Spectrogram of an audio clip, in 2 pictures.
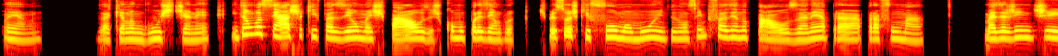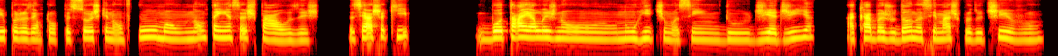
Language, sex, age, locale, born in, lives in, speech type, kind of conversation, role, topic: Portuguese, female, 35-39, pt-BR, Brazil, France, conversation, podcast, host, Que estratégias você usa para ser mais produtivo sem trabalhar mais horas?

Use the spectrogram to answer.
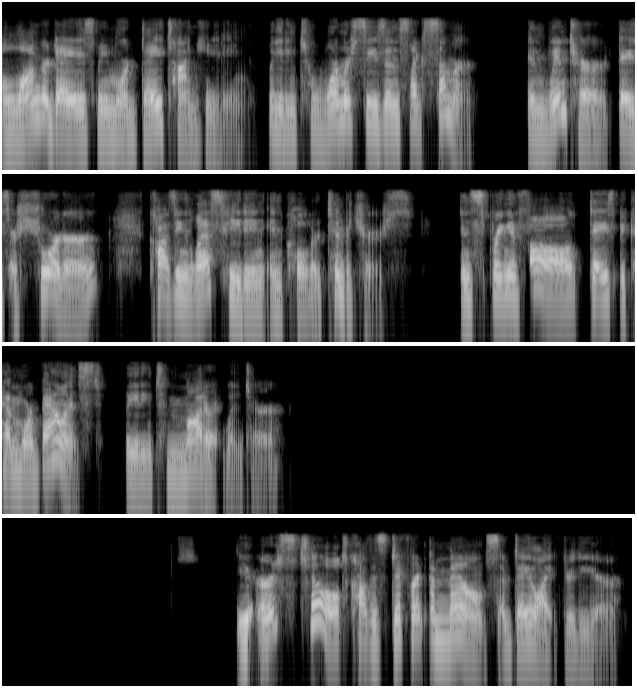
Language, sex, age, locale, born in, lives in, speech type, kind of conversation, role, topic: English, female, 45-49, en-US, United States, United States, read, expert-assistant, expert, How do the seasons change throughout the year?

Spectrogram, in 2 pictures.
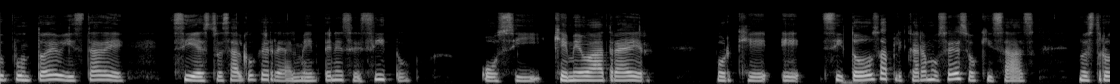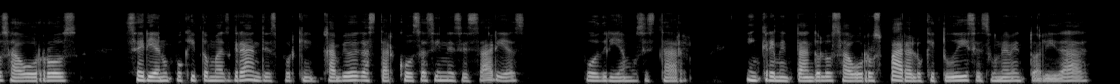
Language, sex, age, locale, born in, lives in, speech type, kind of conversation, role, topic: Spanish, female, 50-54, es-CO, Colombia, United States, conversation, unstructured, none, ¿Cómo decides cuándo gastar o ahorrar dinero?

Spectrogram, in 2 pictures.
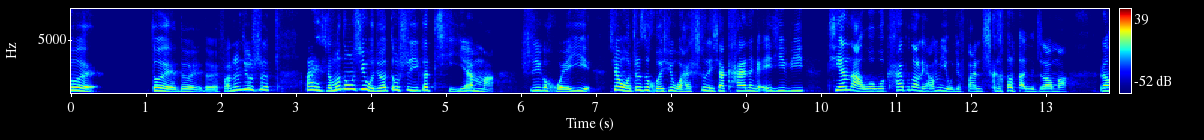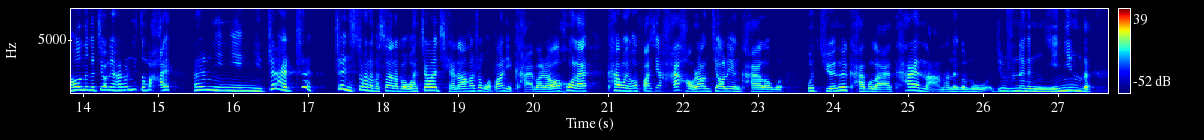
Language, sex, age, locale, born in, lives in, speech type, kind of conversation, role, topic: Chinese, male, 35-39, zh-CN, United States, United States, conversation, unstructured, none, 你最喜欢什么运动？为什么？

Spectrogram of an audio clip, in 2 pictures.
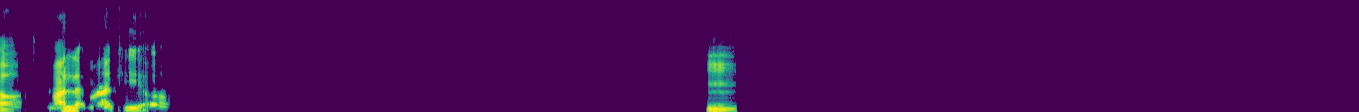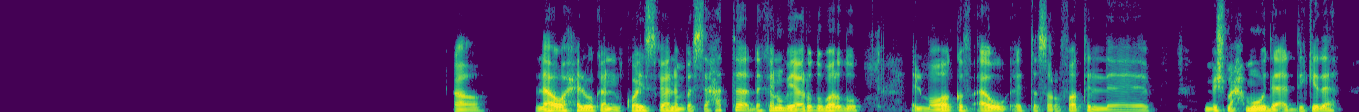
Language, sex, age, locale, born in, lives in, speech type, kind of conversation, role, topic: Arabic, male, 20-24, ar-EG, Egypt, Egypt, conversation, podcast, host, إيه المسلسل اللي بتفتكره من طفولتك ولسه فاكره لحد دلوقتي؟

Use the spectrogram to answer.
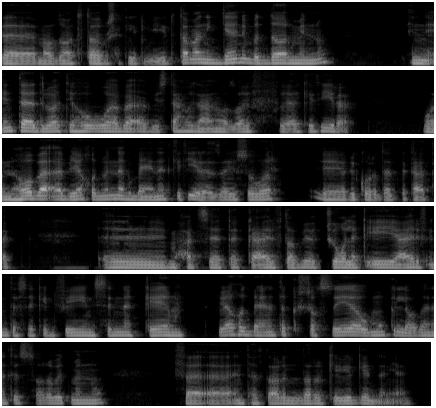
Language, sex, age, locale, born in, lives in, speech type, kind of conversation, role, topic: Arabic, male, 20-24, ar-EG, Egypt, Egypt, conversation, podcast, guest, إزاي بتختار الشغل المناسب ليك؟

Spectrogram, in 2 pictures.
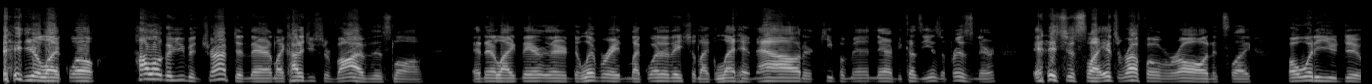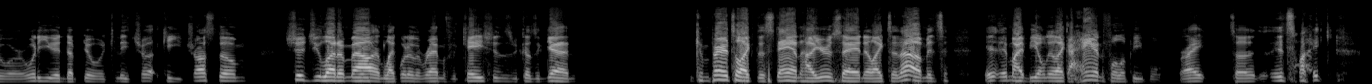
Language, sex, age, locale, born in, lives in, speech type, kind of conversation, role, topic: English, male, 25-29, en-US, United States, United States, conversation, unstructured, none, Which do you prefer, reading a book or watching a movie, and why?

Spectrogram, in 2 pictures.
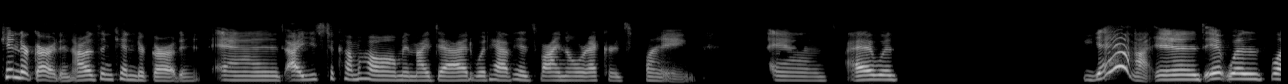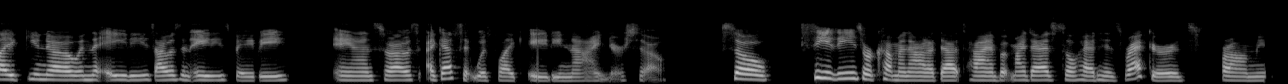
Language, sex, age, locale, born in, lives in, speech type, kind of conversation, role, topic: English, female, 35-39, en-US, United States, United States, conversation, podcast, guest, In what ways can music shape who we are and how we experience life?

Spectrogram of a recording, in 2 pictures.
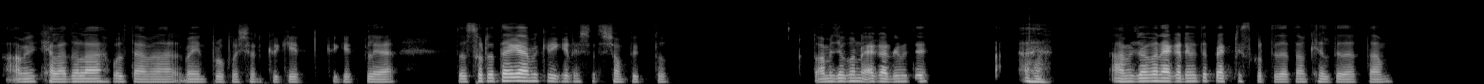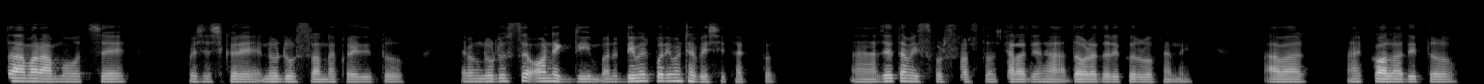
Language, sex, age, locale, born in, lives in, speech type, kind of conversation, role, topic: Bengali, male, 25-29, bn-BD, Bangladesh, Bangladesh, conversation, unstructured, none, কোন খাবারটি আপনাকে সবসময় কোনো বিশেষ স্মৃতির কথা মনে করিয়ে দেয়?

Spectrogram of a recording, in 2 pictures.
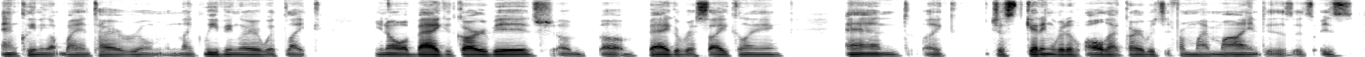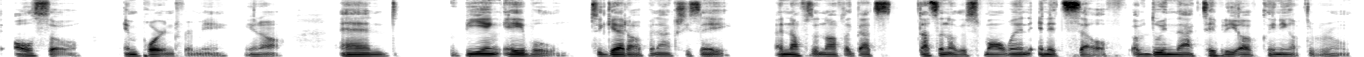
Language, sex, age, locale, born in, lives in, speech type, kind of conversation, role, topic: English, male, 20-24, en-CA, Canada, Canada, conversation, unstructured, none, What small win from this week are you celebrating?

